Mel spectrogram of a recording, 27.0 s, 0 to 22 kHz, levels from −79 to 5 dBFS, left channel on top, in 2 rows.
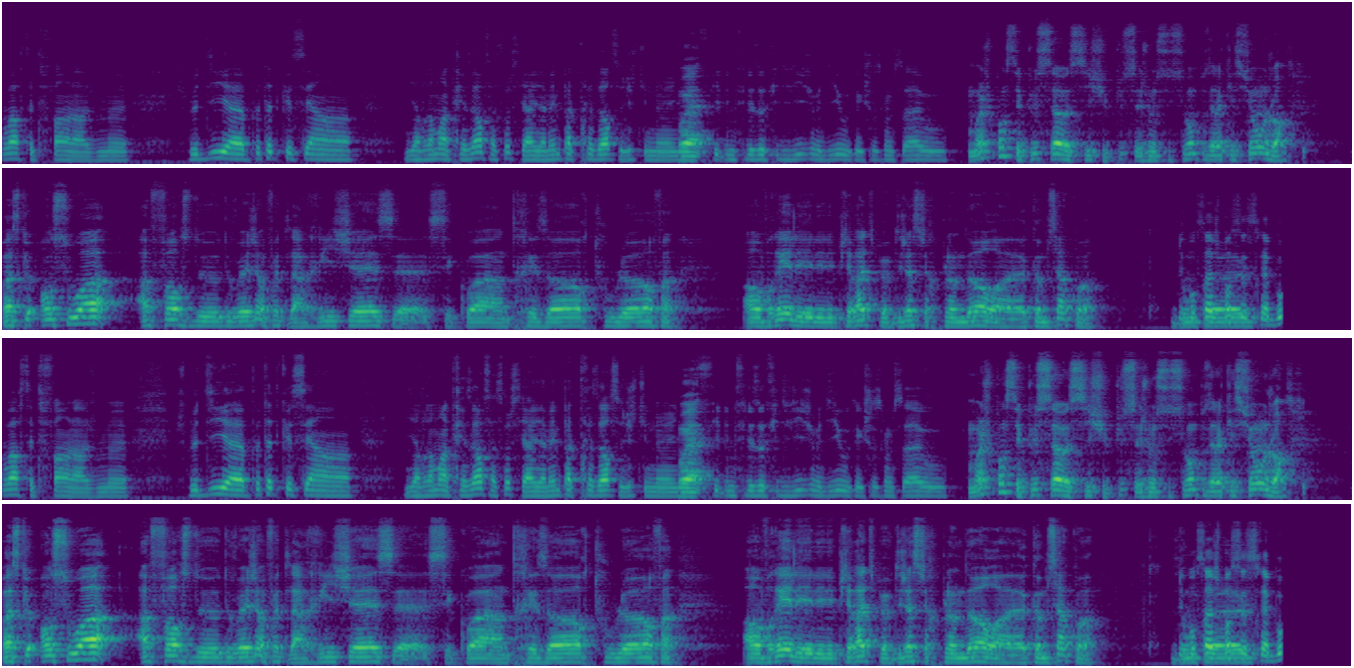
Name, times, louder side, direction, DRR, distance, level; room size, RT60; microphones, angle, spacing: voice 1, 0.0-1.6 1.9-3.6 4.0-9.4 19.6-20.0 25.2-26.3, right 3 dB, 80° right, 1.4 m, -31 dB
voice 2, 6.8-7.1 9.7-13.0 13.5-20.5 20.9-24.5 25.2-26.0, right 2 dB, 50° right, 1.2 m, -26 dB
head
